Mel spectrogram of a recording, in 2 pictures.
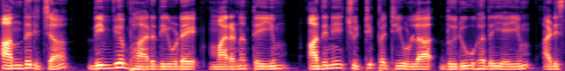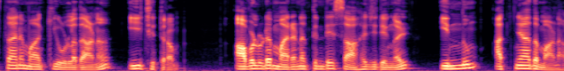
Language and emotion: Malayalam, neutral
